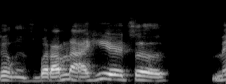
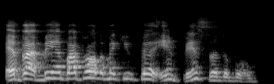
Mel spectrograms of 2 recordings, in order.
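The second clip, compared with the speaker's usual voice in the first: normal talking voice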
